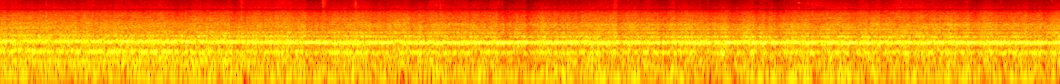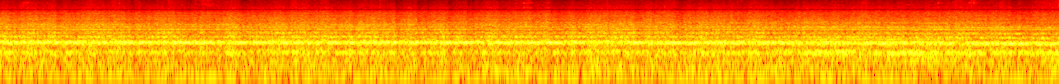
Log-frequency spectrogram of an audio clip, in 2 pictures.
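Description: BART train running through a tunnel, heard from inside the car: a loud, steady rush of track noise with a high whine of several tones that slowly drift lower.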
